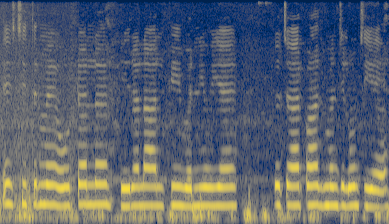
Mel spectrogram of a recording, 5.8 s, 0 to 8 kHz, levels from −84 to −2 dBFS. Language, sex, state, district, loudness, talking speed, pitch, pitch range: Hindi, female, Rajasthan, Bikaner, -12 LUFS, 155 wpm, 250 Hz, 250-260 Hz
